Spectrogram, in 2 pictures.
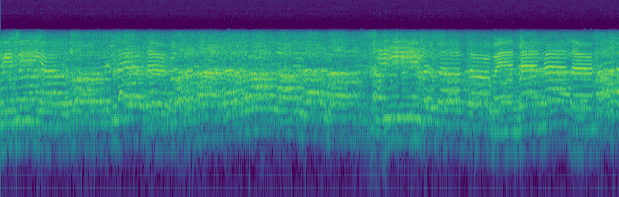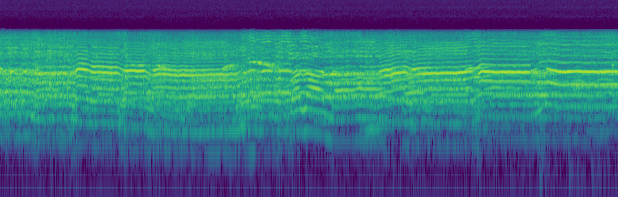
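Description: A group of voices singing a Christmas carol together, several lines running on without a break and ending on a held note near the end.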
